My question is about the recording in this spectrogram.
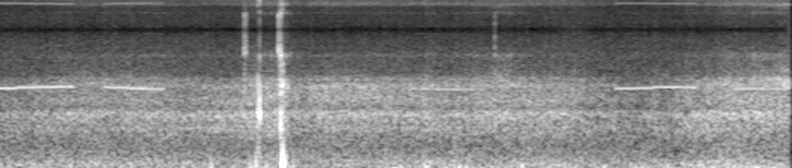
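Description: Wind rushing over the camera microphone in tandem paraglider flight, a steady rush with a fluttering low rumble. Two sharp clicks sound close together about two seconds in.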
